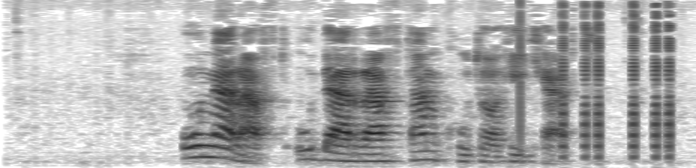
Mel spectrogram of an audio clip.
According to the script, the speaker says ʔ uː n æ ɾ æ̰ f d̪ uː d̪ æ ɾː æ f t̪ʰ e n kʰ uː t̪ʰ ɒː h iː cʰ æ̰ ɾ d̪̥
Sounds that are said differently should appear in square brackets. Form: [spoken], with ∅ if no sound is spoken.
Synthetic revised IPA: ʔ uː n æ ɾ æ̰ f [t̪] uː d̪ æ ɾː æ f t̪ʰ [æ] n kʰ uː t̪ʰ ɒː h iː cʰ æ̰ ɾ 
